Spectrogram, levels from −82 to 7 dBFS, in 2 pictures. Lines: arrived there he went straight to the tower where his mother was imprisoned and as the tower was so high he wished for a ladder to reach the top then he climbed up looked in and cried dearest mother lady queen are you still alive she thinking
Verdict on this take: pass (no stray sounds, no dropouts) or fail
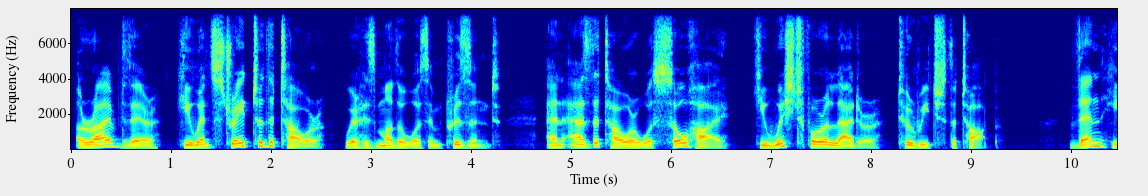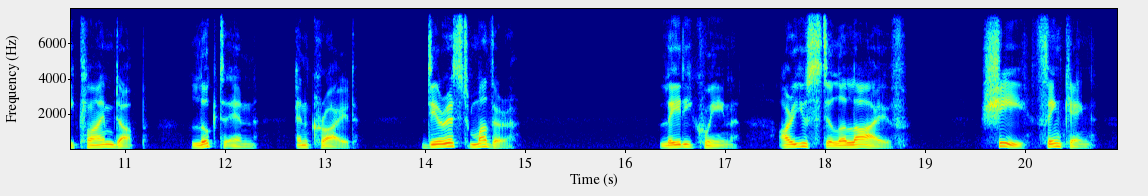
pass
